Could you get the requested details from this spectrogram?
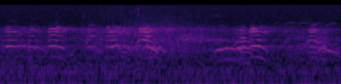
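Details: Gulls on a pebble beach at Elba, Italy, give a string of falling, slurred cries and laughing chatter, a few overlapping, with gentle sea wash behind.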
